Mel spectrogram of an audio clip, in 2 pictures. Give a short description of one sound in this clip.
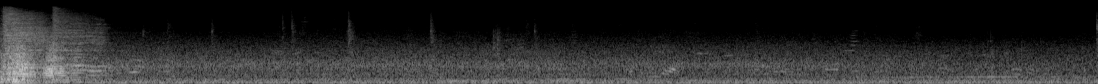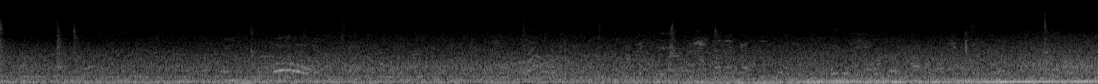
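A crowd of people chatters faintly in the distance, outdoors.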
